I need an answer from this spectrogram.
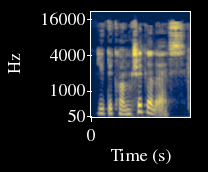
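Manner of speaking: ordinary delivery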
